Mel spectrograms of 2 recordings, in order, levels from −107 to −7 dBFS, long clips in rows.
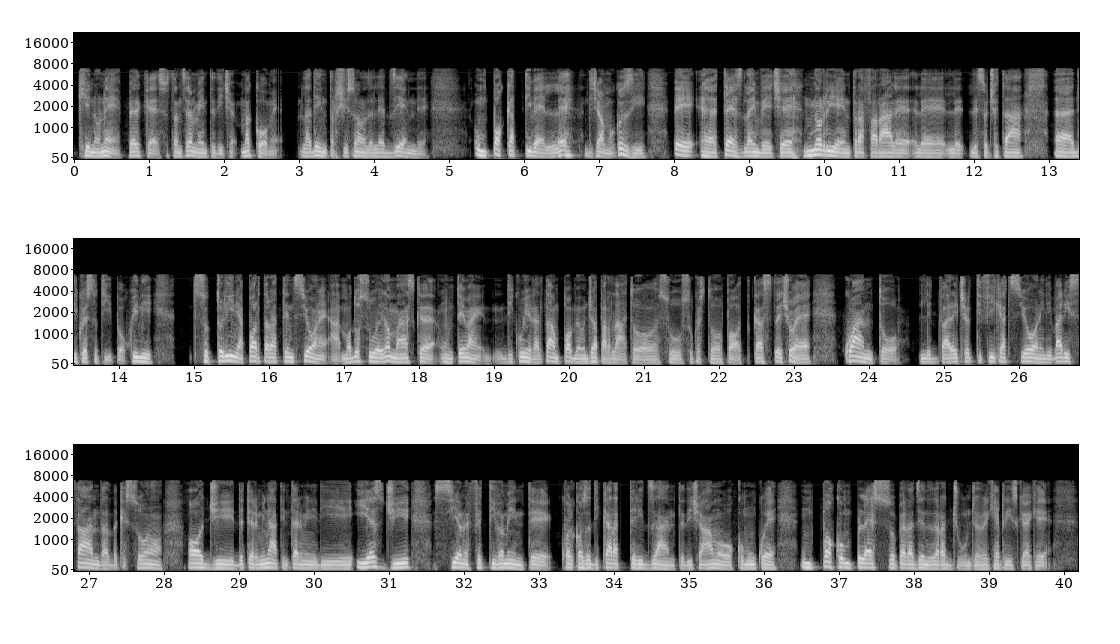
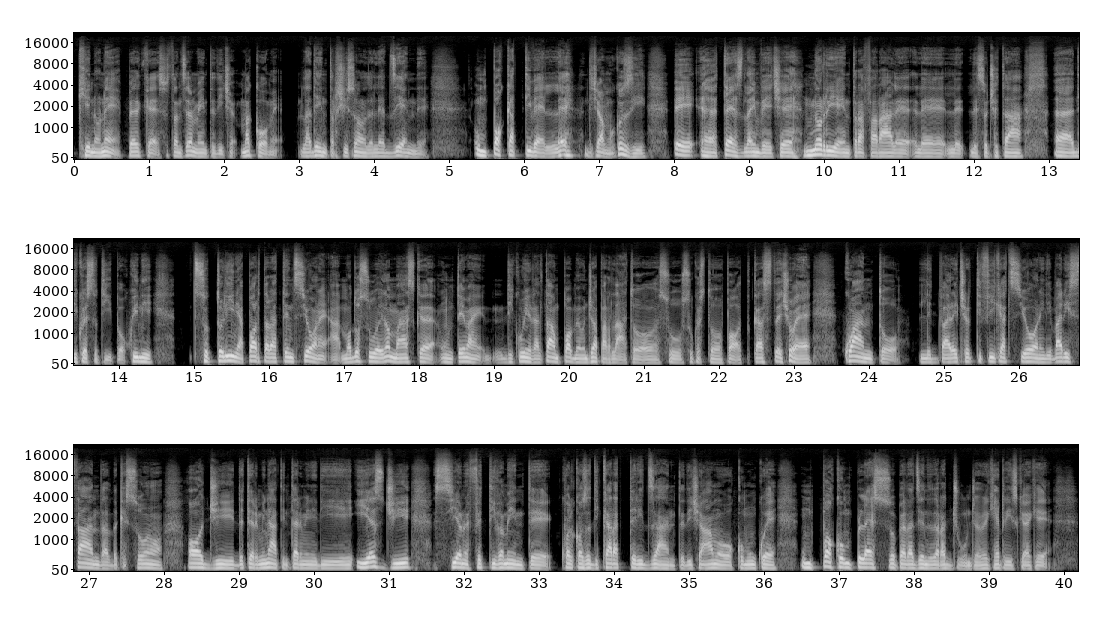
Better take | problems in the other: second | garbled, watery; slightly; nothing above 6.5 kHz

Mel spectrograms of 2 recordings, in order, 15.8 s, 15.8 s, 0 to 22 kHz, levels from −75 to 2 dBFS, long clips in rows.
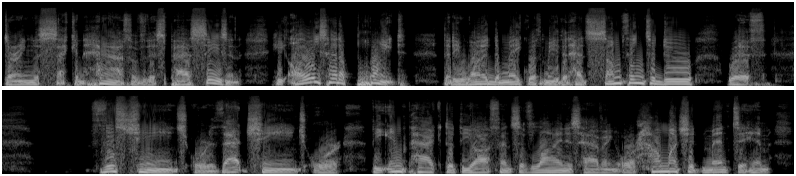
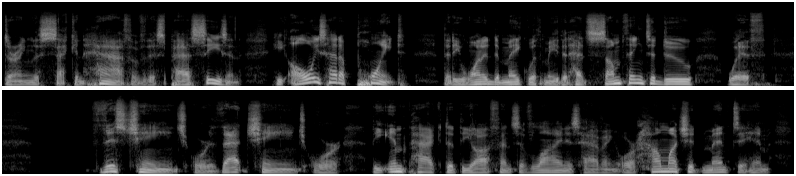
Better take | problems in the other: second | distortion; heavy; 6 dB below the speech

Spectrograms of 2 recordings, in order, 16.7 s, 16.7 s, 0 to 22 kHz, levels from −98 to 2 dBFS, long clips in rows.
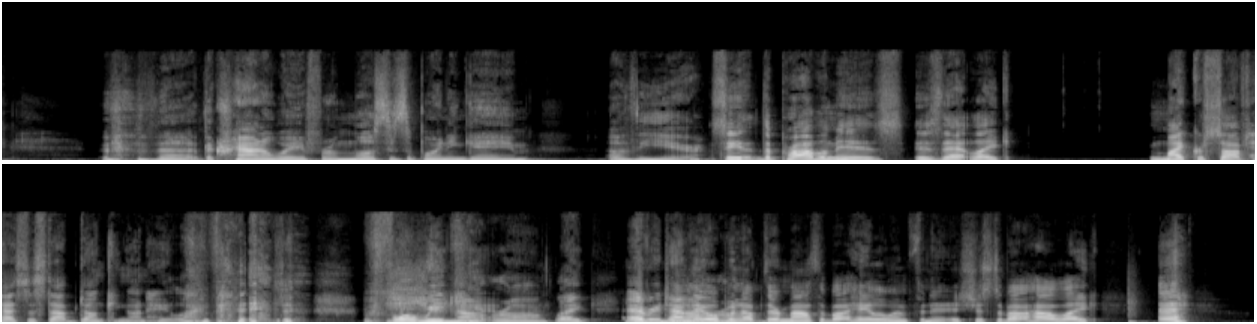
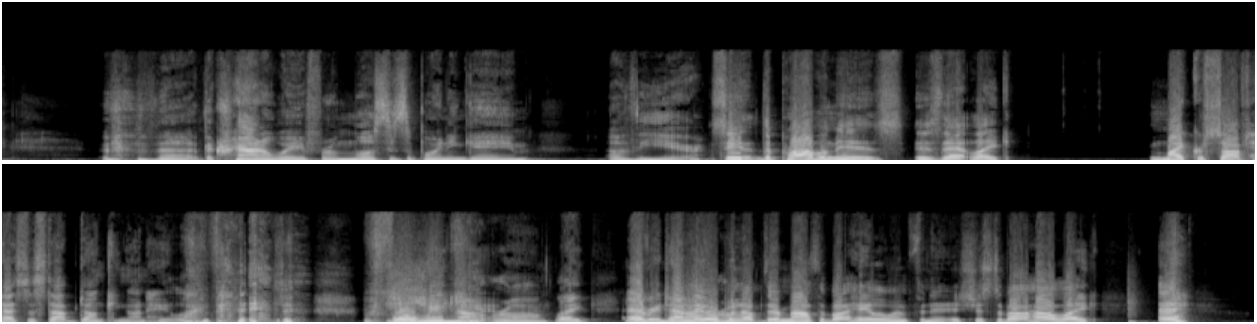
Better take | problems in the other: first | distortion; slight; 4% of the sound clipped

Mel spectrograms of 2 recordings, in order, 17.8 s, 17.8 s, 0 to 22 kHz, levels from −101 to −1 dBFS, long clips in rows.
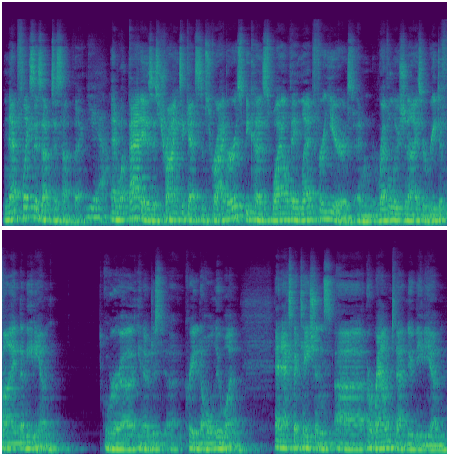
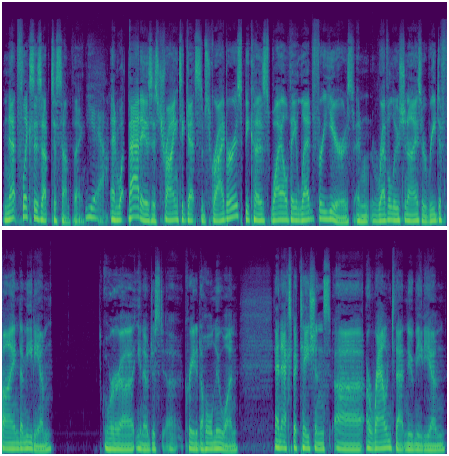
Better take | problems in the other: second | off-mic speech; far // room echo; slight; dies away in 0.6 s

